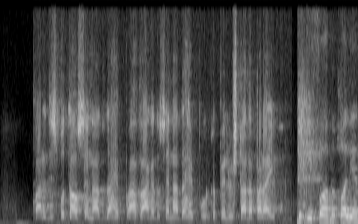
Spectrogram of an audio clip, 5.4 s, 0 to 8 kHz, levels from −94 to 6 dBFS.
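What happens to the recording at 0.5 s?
Comfort noise in place of the background runs from 0.0 to 0.5 s, ending right at that moment. The sender likely stopped transmitting during the quiet stretch, and the receiver filled it with steady, featureless synthetic noise about 7 dB quieter than the real background, losing its detail.

The onset is clipped by the voice detector between 0.46 and 0.5 s. The detector was likely slow to register the returning sound, so about 40 ms of its beginning went unsent and comfort noise stood in. At 0.5 s the sound therefore starts abruptly, without its soft lead-in.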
